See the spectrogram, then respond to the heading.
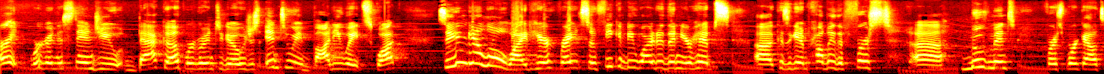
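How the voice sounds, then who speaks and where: A woman speaks at a fairly quick pace in a high voice with ordinary pitch variation, music playing in the background. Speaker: fitness instructor. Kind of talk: workout instruction. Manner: fast; animated.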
